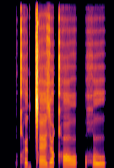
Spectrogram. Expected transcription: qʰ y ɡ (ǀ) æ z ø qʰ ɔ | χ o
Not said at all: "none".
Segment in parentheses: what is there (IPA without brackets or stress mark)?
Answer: ǀ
